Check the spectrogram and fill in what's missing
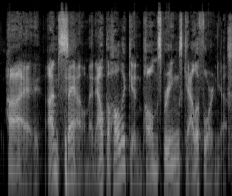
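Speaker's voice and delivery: very low, deep radio announcer delivery. Host coaxing a tongue-tied caller to introduce himself, modeling it: announcer voice. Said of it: "got an announcer voice".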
